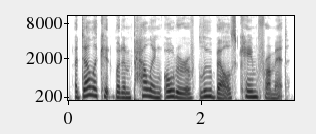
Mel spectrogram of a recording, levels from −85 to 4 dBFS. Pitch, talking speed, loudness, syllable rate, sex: 210 Hz, 175 wpm, -16 LUFS, 5.5 syllables/s, female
